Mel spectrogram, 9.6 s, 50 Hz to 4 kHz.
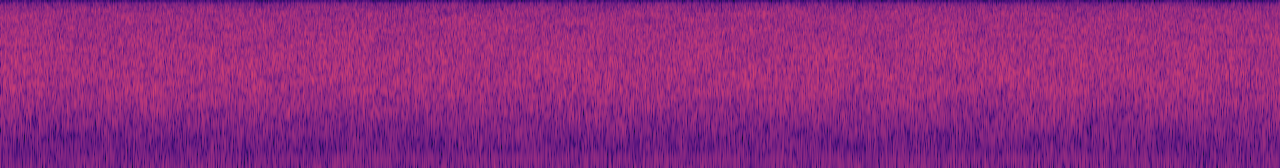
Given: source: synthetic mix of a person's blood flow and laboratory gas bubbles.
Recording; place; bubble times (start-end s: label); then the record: Doppler ultrasound of blood flow; subclavian vein
no bubbles
From the record:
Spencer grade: 0 (complete lack of bubble signals)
